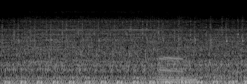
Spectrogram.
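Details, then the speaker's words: Subaru Legacy Spec B idling: uneven chuffing beat with light ticking on the cylinder three side, which logged a misfire code; owner suspects valve noise, unconfirmed, and plans to replace the engine — engine ticking at idle. "it gave me a cylinder three misfire which is actually the noisy side of the engine to me it sounds like valve noise"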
